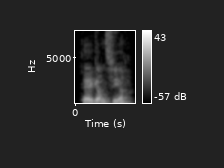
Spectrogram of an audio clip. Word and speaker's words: Tegernseer: So I've got now, Brenny, before we say it, I always called it Tegernseer, but it's, how do you pronounce it? Tegernseer.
